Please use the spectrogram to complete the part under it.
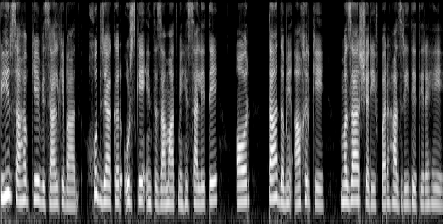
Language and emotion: Urdu, neutral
